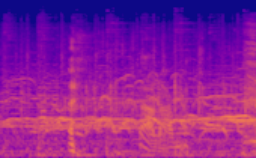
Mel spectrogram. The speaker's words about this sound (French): puis je lance les applaudissements à l'instant.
